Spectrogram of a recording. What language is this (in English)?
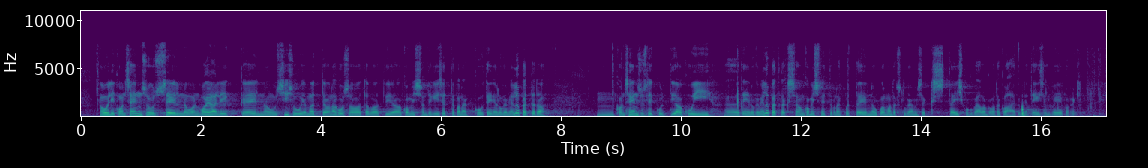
Estonian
